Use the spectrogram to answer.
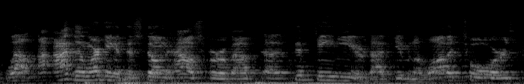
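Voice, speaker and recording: An actor playing a rambling, earnest local historian and reenactor, giving a hesitant mock interview in a comic radio play. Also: male voice, a little high, moderate pace, sharp tone. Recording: echoey live stage, distant mic.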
